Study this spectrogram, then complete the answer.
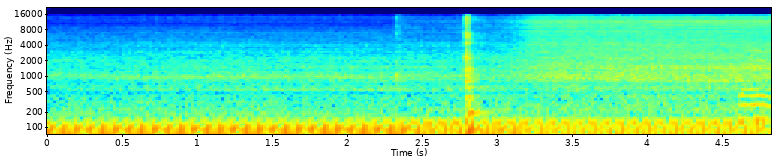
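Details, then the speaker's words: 2016 Subaru WRX with 36,000 original miles, idling: low, steady, even boxer rumble with no ticking, knocking or whine; quiet, normal idle. "Car is started and you can hear it. No weird noises, no weird sounds. It's very, very quiet."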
